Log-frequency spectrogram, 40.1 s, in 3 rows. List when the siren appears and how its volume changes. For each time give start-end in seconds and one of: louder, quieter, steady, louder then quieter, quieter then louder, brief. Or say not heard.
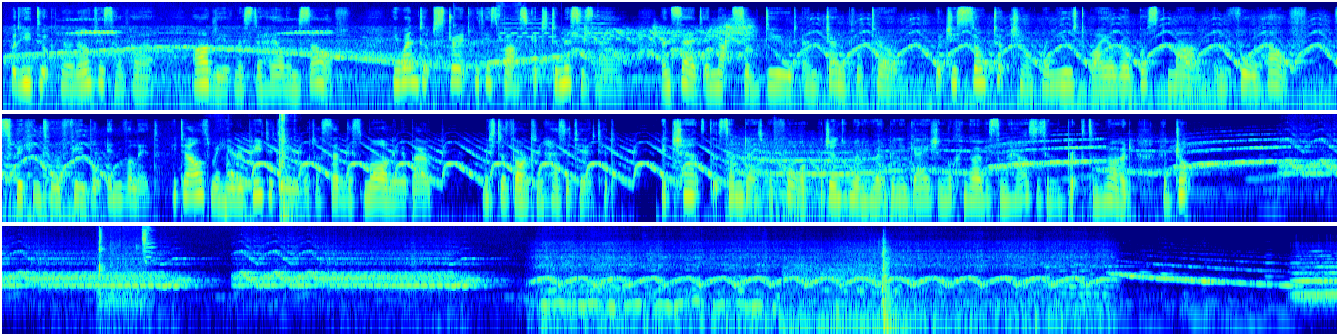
0.0-40.0 steady.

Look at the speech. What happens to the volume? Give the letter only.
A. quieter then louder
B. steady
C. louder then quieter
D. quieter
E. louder
B.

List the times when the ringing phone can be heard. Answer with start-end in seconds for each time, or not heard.
4.5-6.2, 27.6-28.2.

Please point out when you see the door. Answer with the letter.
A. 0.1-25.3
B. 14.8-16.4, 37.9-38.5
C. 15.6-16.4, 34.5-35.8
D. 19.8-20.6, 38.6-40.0
C.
